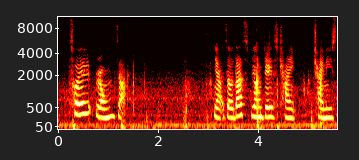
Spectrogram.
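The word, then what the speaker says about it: 崔荣宰: His Chinese name is Cui Rongzai. Yeah, it's really similar. It's Cui Rongzai.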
